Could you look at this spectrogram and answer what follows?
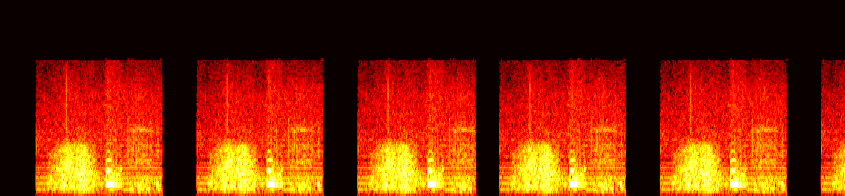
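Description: Repeated breaths carry low-pitched, snoring, rumbling continuous sounds: rhonchi, from secretions in the larger airways.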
